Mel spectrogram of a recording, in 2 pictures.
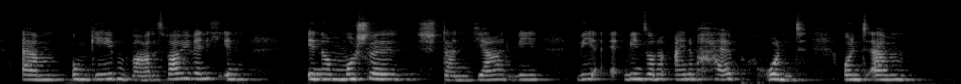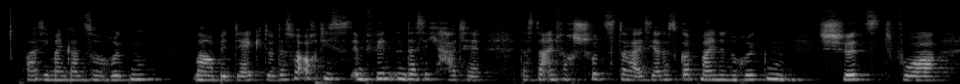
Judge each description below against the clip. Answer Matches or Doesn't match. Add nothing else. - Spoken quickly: Doesn't match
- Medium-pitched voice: Doesn't match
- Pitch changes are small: Matches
